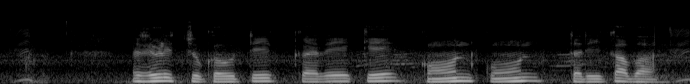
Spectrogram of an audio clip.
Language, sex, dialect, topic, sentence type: Bhojpuri, male, Northern, banking, question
